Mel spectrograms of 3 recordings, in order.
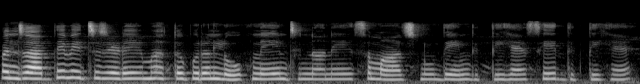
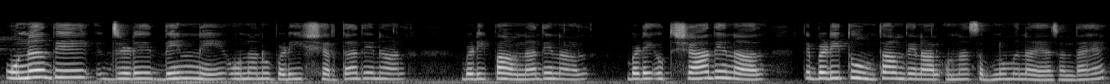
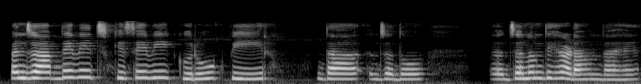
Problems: none marked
